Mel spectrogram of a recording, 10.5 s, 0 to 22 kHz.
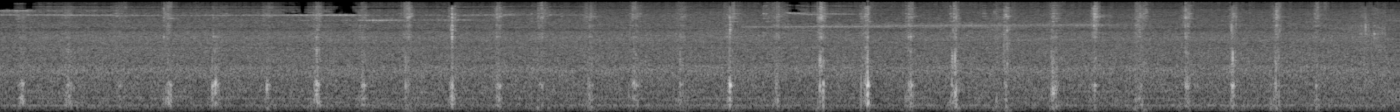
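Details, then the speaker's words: Toyota Vios NCP42 at idle, harsh noise from the belt end; sharp regular knocking clicks about 160 a minute from a worn water pump bearing; pump replaced and the engine then runs quiet. "Itulah bunyi dia. Krok krok krok krok krok krok. Ha jadinya kita pun bagi tahu dialah tukar water pump ni."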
